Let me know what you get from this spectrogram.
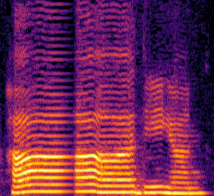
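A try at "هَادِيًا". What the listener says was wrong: Don't make your mouth round for this one. Ha, mouth open.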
